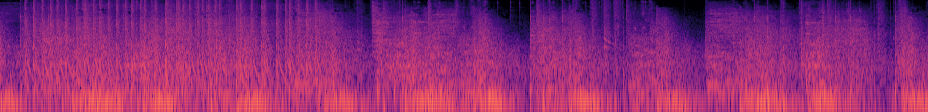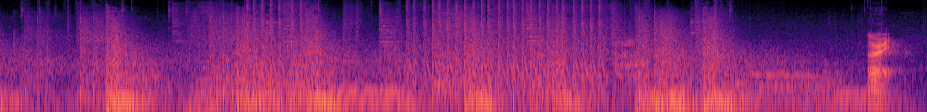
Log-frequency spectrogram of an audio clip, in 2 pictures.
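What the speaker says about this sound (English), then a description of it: "I'm trying to bait out the centipedes to shoot Roman." RimWorld gunfire as colonists shoot at centipedes in a desert map, rapid continuous crackling bursts of shots throughout, dense and fairly loud, with a voice talking over parts of it.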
